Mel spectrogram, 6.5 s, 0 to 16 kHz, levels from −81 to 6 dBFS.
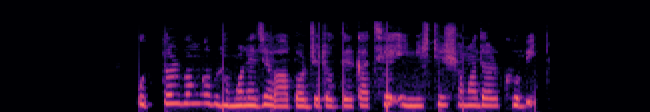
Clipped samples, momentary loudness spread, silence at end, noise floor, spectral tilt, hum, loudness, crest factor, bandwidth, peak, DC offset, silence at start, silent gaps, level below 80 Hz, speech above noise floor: under 0.1%; 7 LU; 1.15 s; under -90 dBFS; -6 dB/octave; none; -26 LUFS; 16 dB; 7.6 kHz; -12 dBFS; under 0.1%; 1.4 s; 1.55-1.61 s; -58 dBFS; over 65 dB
